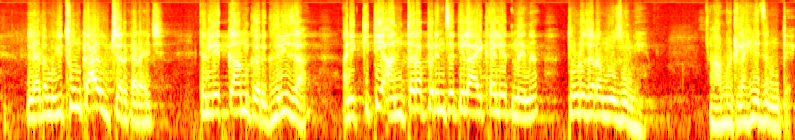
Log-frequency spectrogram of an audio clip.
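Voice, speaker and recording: A man with a Marathi accent delivers a motivational speech, and his voice sits noticeably high for a man. He tells humorous stories and acts out the dialogue of each character for his listeners. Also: animated, quick pace. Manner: storytelling, acts out dialogue, jokes with the audience. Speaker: motivational speaker.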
